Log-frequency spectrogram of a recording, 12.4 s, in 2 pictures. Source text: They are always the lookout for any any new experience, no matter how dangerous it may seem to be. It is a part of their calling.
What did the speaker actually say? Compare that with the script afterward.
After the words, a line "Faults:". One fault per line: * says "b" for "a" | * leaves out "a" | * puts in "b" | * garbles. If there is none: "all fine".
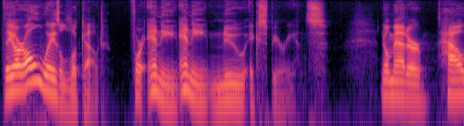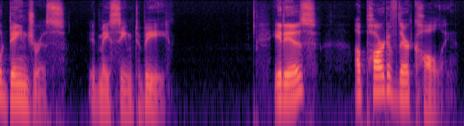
They are always the lookout for any any new experience, no matter how dangerous it may seem to be. It is a part of their calling.
Faults:
all fine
